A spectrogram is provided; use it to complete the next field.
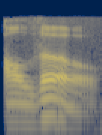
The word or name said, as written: altho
